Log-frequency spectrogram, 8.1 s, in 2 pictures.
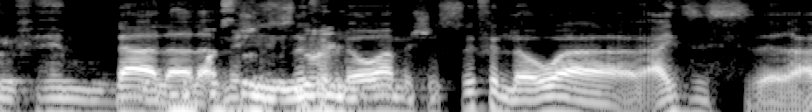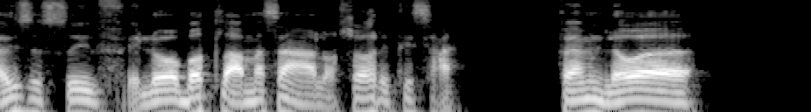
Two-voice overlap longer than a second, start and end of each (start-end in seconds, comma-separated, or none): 0.6-1.8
